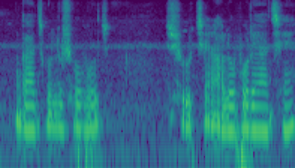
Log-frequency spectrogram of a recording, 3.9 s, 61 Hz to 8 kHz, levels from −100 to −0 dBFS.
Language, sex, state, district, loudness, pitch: Bengali, female, West Bengal, Purulia, -35 LUFS, 185 Hz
